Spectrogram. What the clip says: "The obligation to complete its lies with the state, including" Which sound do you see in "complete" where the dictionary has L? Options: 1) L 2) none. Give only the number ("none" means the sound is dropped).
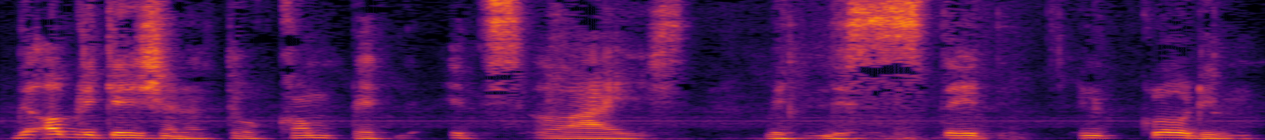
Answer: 2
